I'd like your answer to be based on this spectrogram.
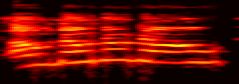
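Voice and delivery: high, prim no-thank-you; polite refusal. Retold or imitated. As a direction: decline him sweetly but firmly. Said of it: "I'm like".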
